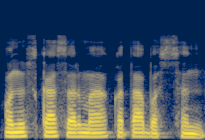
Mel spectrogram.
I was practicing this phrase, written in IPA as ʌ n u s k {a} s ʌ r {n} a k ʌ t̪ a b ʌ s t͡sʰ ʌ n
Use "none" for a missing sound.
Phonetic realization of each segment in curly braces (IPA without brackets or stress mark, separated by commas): a, m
